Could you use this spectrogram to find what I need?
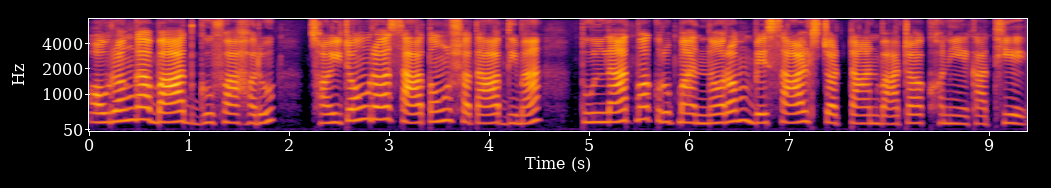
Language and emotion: Nepali, neutral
